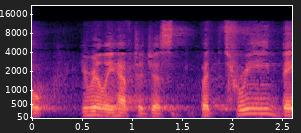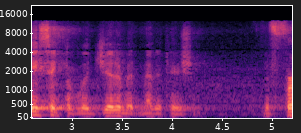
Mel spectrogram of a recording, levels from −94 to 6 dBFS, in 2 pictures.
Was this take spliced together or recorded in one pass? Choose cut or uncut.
cut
